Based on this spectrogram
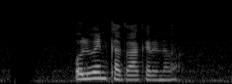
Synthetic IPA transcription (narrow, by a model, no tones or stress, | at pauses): oluʋenkɐt̪aːkɐɾɐnɐmɐ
